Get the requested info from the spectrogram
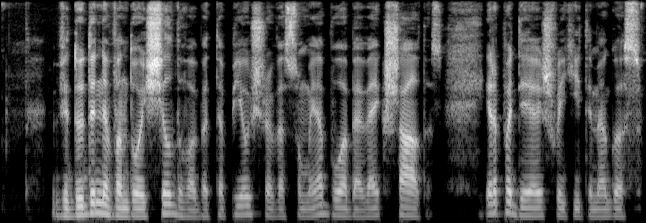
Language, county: Lithuanian, Vilnius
